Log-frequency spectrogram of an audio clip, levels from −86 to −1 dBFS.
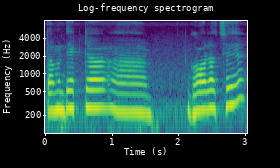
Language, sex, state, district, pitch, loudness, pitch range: Bengali, female, Assam, Hailakandi, 250 Hz, -14 LUFS, 230-265 Hz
